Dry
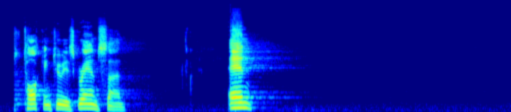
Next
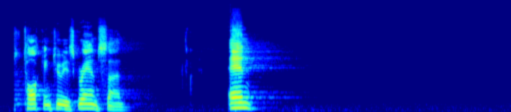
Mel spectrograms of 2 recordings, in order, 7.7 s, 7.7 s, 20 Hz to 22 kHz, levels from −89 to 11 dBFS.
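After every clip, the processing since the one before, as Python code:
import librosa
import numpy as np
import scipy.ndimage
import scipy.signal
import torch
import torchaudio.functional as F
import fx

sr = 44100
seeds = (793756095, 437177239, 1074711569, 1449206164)

y = fx.hum_notches(x, sr, base_hz=50, count=4)
y = y * librosa.db_to_amplitude(-2.0)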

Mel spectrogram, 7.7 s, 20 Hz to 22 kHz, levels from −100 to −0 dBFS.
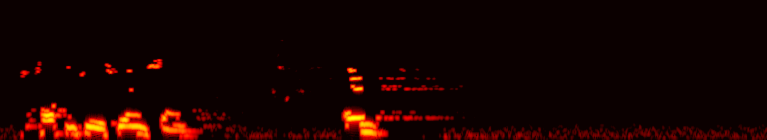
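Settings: y = fx.spec_topn(x, sr, count=4)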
